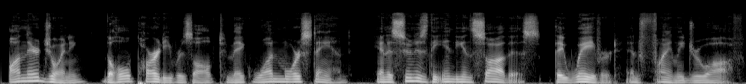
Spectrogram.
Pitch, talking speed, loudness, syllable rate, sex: 105 Hz, 210 wpm, -20 LUFS, 5.5 syllables/s, male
